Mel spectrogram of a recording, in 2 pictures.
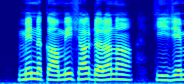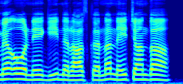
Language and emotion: Dogri, fearful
